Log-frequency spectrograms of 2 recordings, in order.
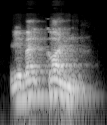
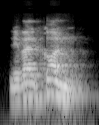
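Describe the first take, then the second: The two takes are said the same way.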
